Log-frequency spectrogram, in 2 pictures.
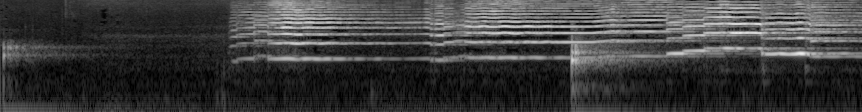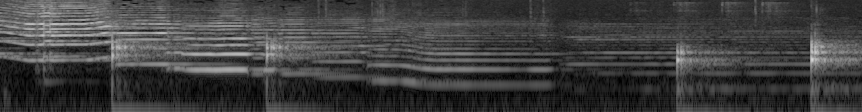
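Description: Violins playing sustained notes that slide downward in pitch, punctuated by four deep mallet strikes on a gourd.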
